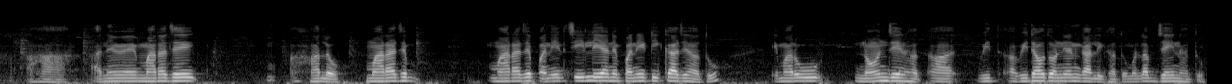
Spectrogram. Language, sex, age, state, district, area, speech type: Gujarati, male, 18-30, Gujarat, Valsad, urban, spontaneous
